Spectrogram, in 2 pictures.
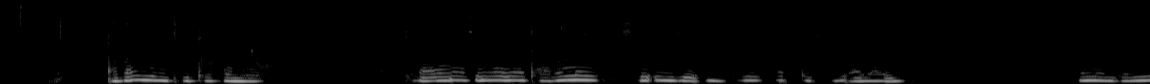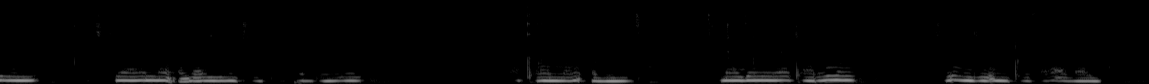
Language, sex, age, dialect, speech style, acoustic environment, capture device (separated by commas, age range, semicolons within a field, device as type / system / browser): Hausa, male, 25-34, Nigeria - Kano, relaxed, silence, mobile / Linux / Chrome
